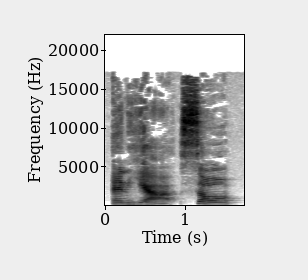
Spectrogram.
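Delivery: ordinary talk, nothing marked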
